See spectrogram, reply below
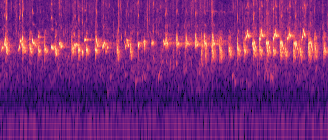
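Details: Sooty-headed bulbul sounds combined to relax and stimulate a quiet, stressed bulbul: rapid chattering notes running almost continuously, ending in louder rhythmic bubbly phrases, over a low hum.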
